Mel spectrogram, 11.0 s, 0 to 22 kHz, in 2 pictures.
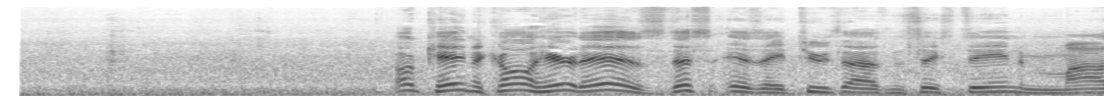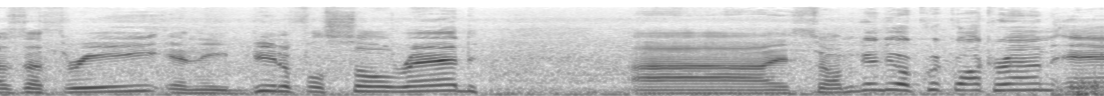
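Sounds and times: low rumble: 10.8s - 11.0s.

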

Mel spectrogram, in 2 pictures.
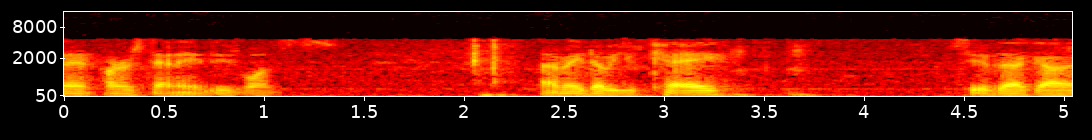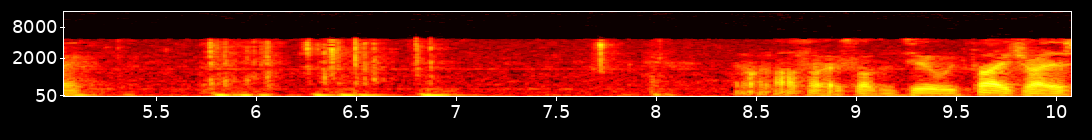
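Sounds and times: typing on a keyboard: 5.7s - 7.0s.

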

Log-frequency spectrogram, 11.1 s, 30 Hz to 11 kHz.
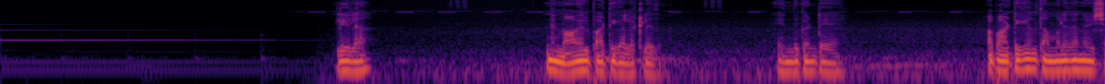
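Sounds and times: music: 0.0s - 3.0s
crickets chirping: 2.9s - 11.0s
man speaking: 3.4s - 3.8s, 5.4s - 6.7s, 7.7s - 8.5s, 9.9s - 11.0s.

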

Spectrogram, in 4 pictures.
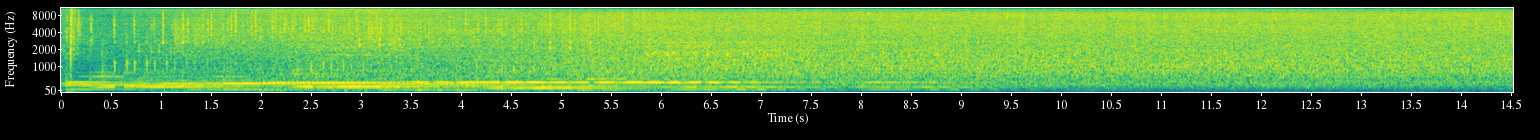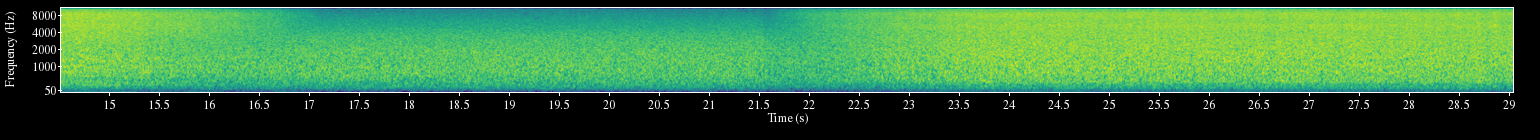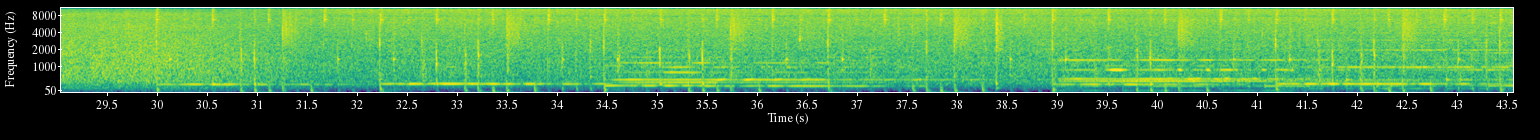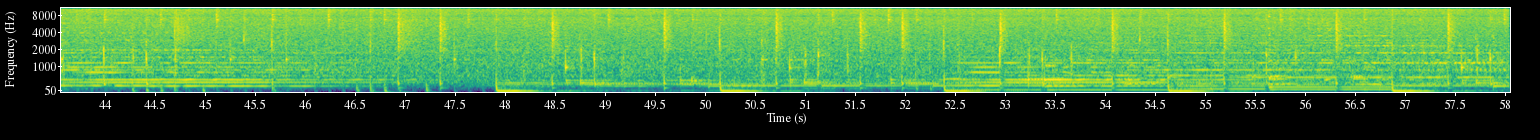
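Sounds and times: background music with low notes: 0.0s - 10.5s, 30.0s - 58.0s
mountain stream rushing: 0.0s - 58.0s.

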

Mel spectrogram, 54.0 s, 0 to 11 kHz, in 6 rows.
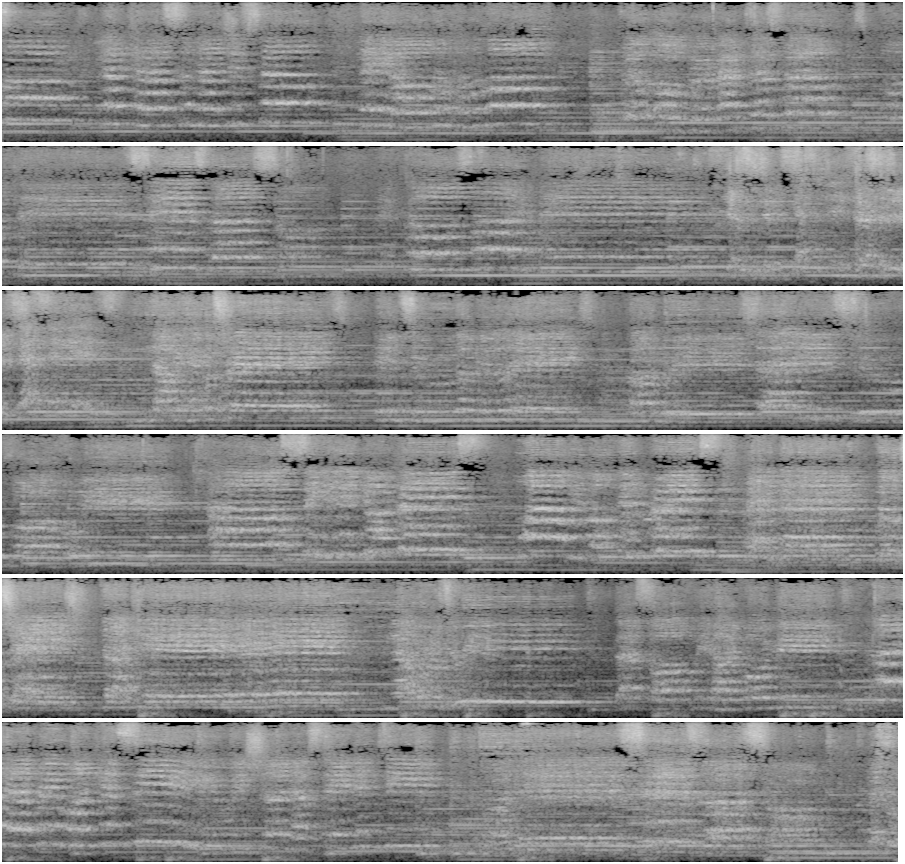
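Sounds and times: choir singing in harmony: 0.0s - 54.0s.

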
